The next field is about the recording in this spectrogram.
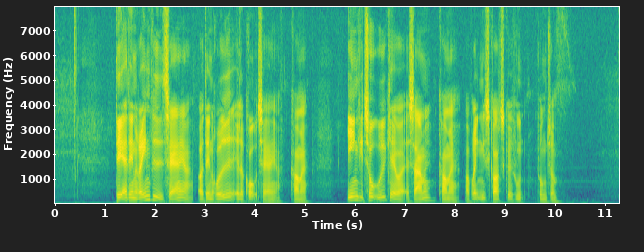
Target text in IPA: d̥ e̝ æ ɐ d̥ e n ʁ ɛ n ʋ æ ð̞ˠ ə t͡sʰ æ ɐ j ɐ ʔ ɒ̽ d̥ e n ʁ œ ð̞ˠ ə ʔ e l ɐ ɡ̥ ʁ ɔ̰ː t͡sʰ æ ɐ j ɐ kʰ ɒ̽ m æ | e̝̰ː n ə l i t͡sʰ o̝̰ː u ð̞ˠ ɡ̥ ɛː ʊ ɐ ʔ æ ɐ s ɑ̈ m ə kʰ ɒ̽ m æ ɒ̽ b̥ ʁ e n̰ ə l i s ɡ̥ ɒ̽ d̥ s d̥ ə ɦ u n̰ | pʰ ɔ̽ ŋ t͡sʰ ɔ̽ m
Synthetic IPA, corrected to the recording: d̥ e̝ æ ɐ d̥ e n ʁ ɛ n ʋ i ð̞ˠ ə t͡sʰ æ ɐ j ɐ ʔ ɒ̽ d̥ e n ʁ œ ð̞ˠ ə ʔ e l ɐ ɡ̥ ʁ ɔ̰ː t͡sʰ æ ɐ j ɐ kʰ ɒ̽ m æ | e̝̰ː n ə l i t͡sʰ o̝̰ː u ð̞ˠ ɡ̥ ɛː ʊ ɐ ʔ æ ɐ s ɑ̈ m ə kʰ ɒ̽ m æ ɒ̽ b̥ ʁ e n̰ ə l i s ɡ̥ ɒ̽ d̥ s ɡ̥ ə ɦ u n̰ | pʰ ɔ̽ ŋ t͡sʰ ɔ̽ m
